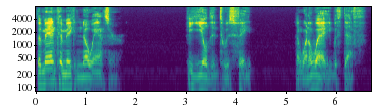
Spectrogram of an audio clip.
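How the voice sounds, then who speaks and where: Lower-pitched man narrating a fairy tale. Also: very animated, slow pace, husky. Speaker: audiobook narrator.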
